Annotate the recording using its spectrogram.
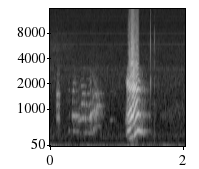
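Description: Speech only: a faint, muffled voice, then one short spoken 'haan' about a second in, its pitch rising and falling.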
